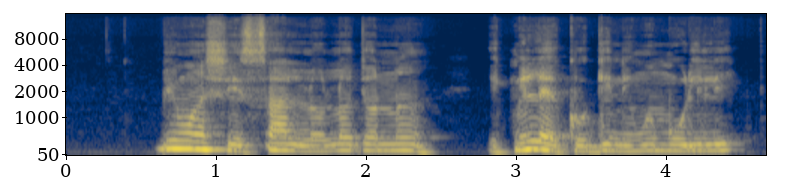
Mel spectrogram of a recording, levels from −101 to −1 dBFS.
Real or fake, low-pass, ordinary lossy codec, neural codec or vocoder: real; 14.4 kHz; none; none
